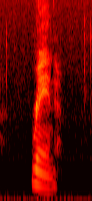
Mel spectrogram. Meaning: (noun) 1. The exercise of sovereign power 2. The period during which a monarch rules 3. The territory or sphere over which a kingdom; empire; realm; dominion, etc. is ruled
- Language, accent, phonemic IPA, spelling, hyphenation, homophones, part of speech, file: English, US, /ɹeɪ̯n/, reign, reign, rain / rein, noun / verb, En-us-reign.ogg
